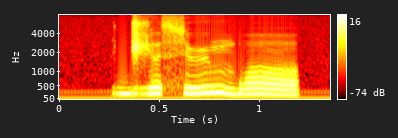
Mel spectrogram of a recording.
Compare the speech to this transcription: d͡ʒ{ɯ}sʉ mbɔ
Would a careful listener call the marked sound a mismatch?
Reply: no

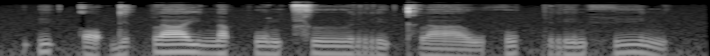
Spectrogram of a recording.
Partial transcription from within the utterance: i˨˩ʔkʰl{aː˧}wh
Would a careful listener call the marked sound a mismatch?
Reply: yes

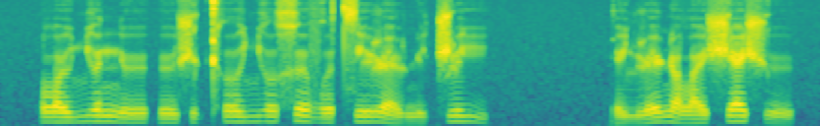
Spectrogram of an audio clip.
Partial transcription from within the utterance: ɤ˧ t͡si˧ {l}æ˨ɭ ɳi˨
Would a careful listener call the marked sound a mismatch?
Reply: yes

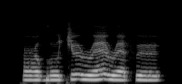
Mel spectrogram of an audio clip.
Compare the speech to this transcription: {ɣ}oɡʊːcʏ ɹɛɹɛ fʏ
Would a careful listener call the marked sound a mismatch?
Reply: yes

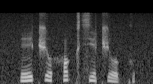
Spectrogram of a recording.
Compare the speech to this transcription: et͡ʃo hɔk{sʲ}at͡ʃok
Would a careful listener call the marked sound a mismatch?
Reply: no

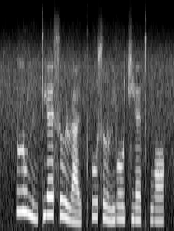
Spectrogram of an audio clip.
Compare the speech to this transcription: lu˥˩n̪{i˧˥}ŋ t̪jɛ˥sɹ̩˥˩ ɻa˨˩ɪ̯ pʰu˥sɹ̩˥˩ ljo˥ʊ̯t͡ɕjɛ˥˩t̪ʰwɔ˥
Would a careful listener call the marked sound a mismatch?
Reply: yes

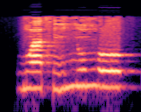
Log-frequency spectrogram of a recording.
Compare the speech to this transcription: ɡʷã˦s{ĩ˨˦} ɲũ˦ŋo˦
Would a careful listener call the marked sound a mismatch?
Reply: no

